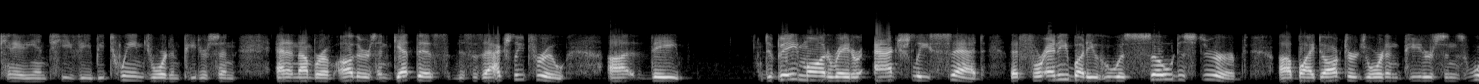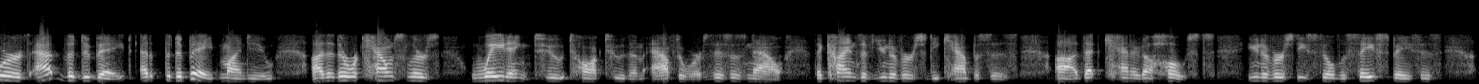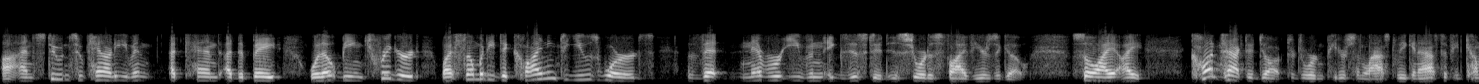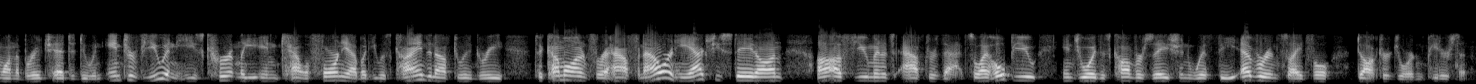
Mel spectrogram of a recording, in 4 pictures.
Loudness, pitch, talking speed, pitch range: -17 LUFS, 170 Hz, 170 wpm, 150-195 Hz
